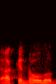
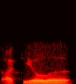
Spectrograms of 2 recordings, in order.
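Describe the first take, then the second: First: The name is said with an N sound. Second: The name is said without an N sound. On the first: The speaker calls it wrong. "looks like it should be Akinola" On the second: The speaker calls it right. "but it's Akiola"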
